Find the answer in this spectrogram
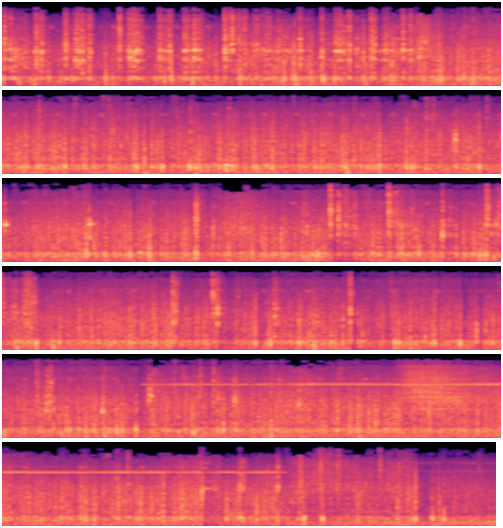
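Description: Egg and aromatics frying in oil in a small camping pan on a gas stove, spitting and crackling, over the steady patter of heavy rain on the tent. A faint steady high whistle joins for several seconds in the last third.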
